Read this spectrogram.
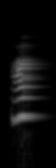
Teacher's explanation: یہ حلق کے دوسرے حصے سے، درمیان والے حصے سے ادا ہوتا ہے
